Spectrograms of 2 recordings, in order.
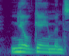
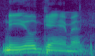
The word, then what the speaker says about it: Neil Gaiman: thing, which is why I love books like Neil Gaiman's Sandman. You know, again, I can't help but mention Jason Aaron's Thor, God of Thunder. You said it right that time. I said what? Neil Gaiman.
